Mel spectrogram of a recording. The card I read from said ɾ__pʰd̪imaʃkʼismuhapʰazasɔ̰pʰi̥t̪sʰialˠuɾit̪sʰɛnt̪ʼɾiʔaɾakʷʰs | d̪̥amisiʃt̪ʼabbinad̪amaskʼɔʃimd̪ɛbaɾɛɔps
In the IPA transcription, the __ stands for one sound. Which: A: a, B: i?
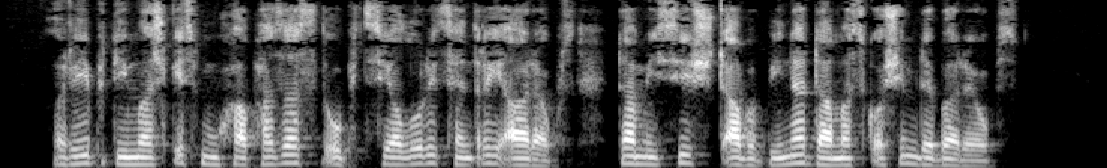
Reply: B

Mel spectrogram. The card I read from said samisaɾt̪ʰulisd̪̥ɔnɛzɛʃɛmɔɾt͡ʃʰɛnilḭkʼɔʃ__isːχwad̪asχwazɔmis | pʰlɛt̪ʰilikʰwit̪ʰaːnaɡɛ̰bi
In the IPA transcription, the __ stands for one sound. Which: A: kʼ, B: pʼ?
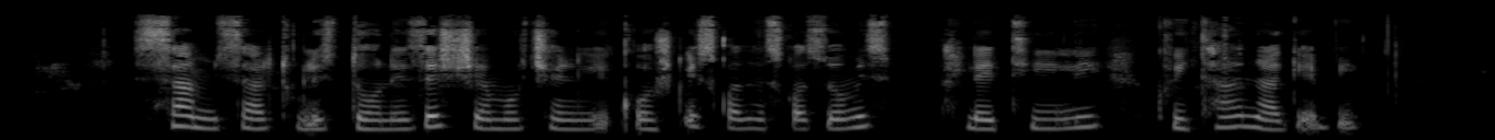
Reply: A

